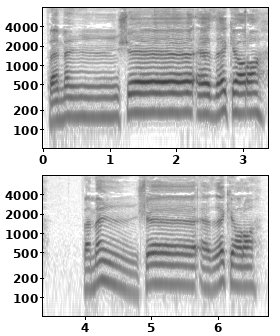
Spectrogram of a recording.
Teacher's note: نون در نزد حرف شین اخفاء میشه، دو حرکت غنش رو بیارید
